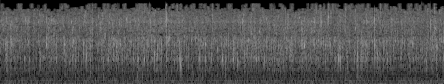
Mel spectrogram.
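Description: Chicken pieces deep-frying in a wok of hot oil: a steady, dense crackling sizzle.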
